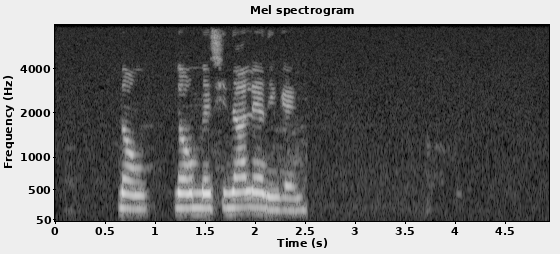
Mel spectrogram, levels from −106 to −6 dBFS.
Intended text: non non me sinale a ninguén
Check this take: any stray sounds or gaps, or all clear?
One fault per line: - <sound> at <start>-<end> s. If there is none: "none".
none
